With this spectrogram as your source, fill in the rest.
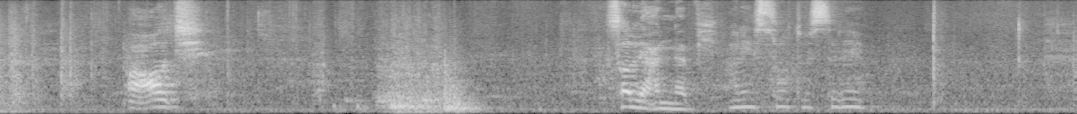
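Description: A young woman answers in a worried voice.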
